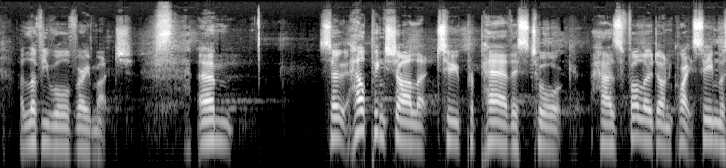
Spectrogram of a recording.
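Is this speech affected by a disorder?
No.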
